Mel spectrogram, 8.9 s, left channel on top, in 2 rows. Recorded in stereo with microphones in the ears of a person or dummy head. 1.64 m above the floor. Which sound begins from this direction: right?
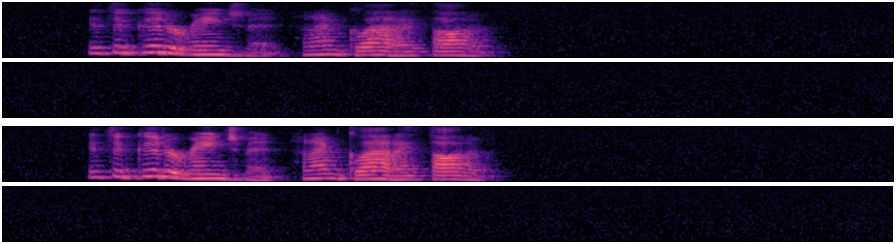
A woman speaking, at 0.4 s.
